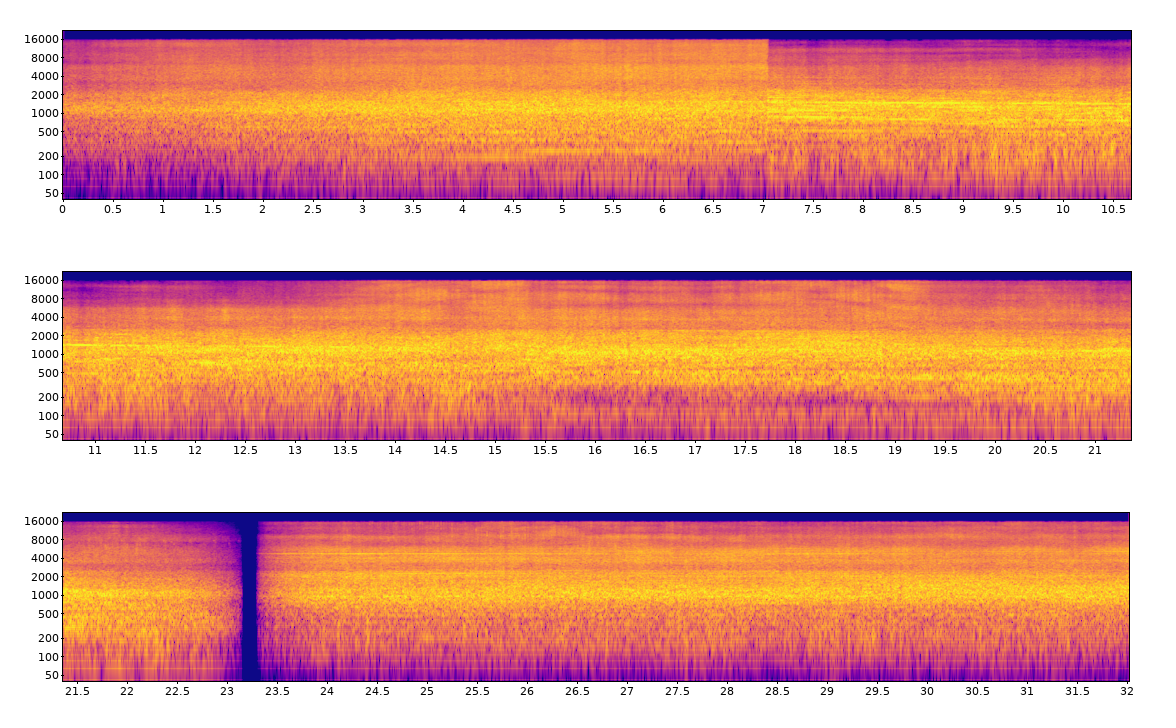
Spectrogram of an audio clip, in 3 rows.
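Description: Airbus A330-200's twin jet engines at takeoff thrust, the noise building over the first few seconds and then holding steady through the takeoff roll and rotation on a wet runway. The sound cuts out for a moment about two-thirds of the way in, and steady jet noise resumes after it.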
